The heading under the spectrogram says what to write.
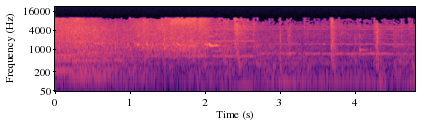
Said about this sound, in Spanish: Dani detiene en seco su vehículo y comienza a recular en medio de la carretera. De pronto se introduce en un callejón.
